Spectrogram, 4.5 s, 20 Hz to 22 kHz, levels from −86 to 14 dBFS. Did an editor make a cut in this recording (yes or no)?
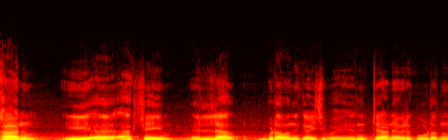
no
